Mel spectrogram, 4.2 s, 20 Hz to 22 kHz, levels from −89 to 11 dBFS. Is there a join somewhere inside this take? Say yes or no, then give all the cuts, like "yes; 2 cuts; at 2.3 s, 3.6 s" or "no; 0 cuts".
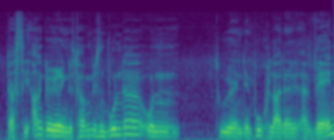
yes; 2 cuts; at 0.9 s, 2.6 s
